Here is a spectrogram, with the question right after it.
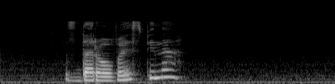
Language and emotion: Russian, positive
